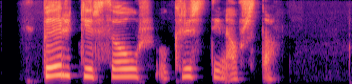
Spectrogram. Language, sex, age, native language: Icelandic, female, 7, Icelandic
